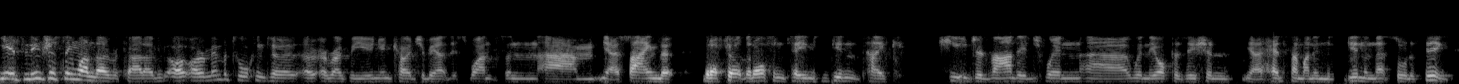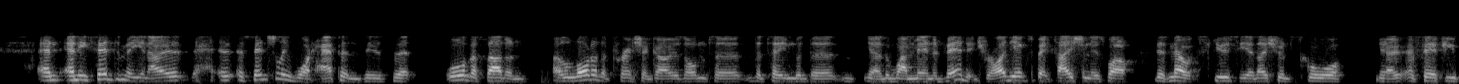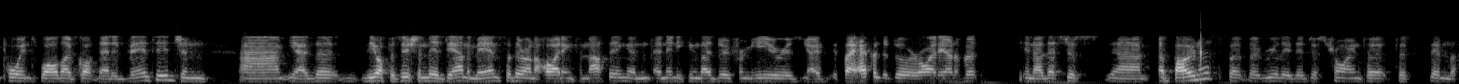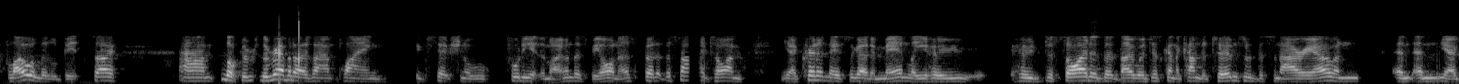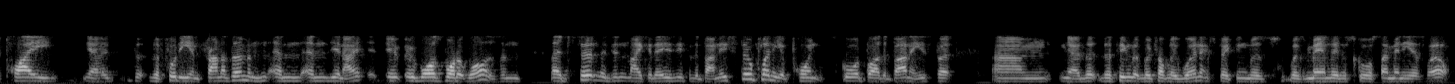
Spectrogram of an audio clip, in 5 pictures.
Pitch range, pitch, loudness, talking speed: 140-175 Hz, 150 Hz, -29 LUFS, 230 wpm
